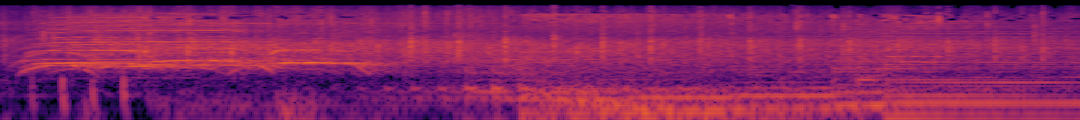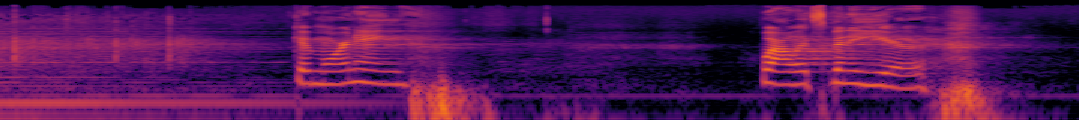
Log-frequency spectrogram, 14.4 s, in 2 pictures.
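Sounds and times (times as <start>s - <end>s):
church audience clapping to welcome the spiritual care pastor: 0.0s - 9.2s
speech: 9.2s - 10.1s, 12.3s - 13.6s.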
